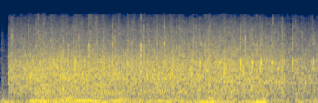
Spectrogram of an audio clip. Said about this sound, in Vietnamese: Đám đông vỗ tay.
